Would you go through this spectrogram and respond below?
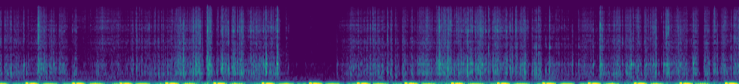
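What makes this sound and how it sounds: Long dark nails scratch a flat plywood heart-shaped plaque with a twine hanger as it lies on faux fur. The result is a steady run of dry, bright rasping strokes with a short pause near the middle.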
